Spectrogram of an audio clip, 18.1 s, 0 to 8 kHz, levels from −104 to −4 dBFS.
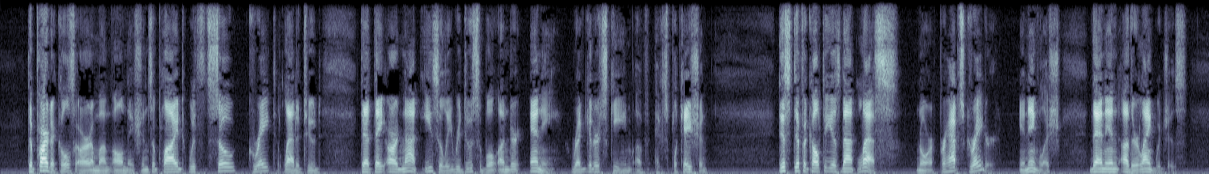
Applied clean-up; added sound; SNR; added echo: none; none; none; none.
